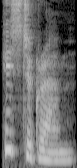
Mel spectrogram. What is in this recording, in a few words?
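"histogram", British English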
